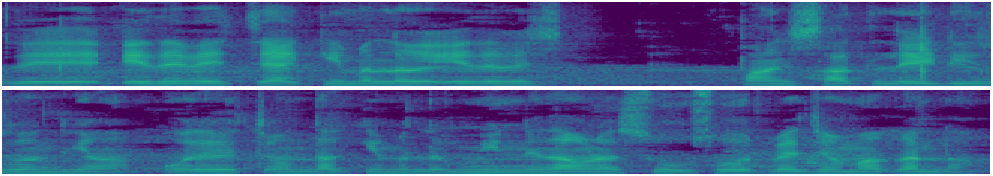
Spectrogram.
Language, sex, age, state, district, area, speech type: Dogri, male, 18-30, Jammu and Kashmir, Reasi, rural, spontaneous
